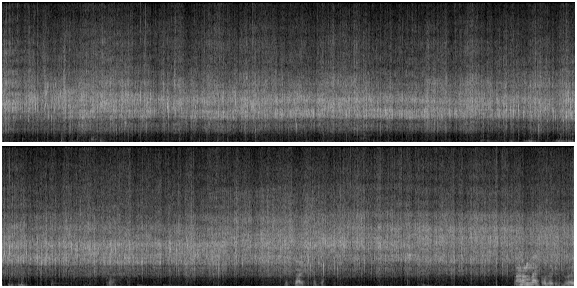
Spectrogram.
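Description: Homemade chebureki and pelmeni dumplings frying in hot oil, a steady loud sizzle and crackle running throughout with occasional clinks and stirring noises near the end.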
